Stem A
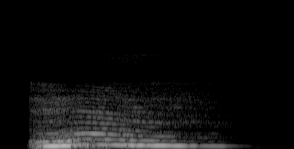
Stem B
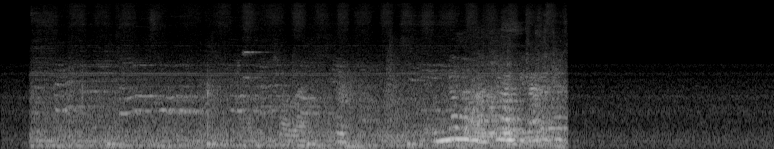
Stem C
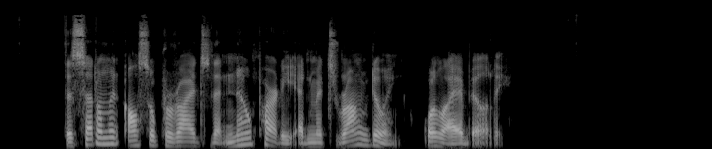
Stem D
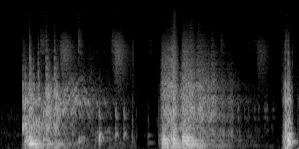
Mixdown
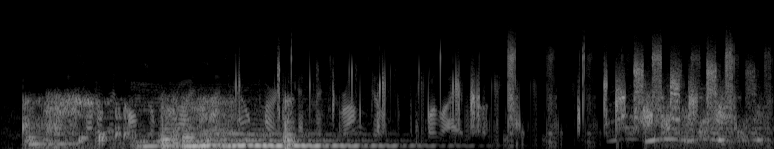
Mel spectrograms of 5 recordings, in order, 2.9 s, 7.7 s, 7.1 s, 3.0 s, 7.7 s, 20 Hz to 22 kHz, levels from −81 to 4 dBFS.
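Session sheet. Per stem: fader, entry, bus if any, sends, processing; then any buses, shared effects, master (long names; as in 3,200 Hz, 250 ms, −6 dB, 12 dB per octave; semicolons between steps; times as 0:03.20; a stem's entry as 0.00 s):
−5.5 dB, 1.00 s, bus A, no send, echo send −8.5 dB, comb filter 7.5 ms, depth 76%
−13.0 dB, 1.70 s, bus B, no send, echo send −21 dB, bit reduction 4 bits; low-pass on a step sequencer 11 Hz 300–4,600 Hz
−17.5 dB, 0.00 s, bus B, no send, no echo send, reverb reduction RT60 0.68 s; Chebyshev low-pass filter 1,300 Hz, order 2; spectral tilt −4.5 dB per octave
+0.5 dB, 0.00 s, bus A, no send, no echo send, elliptic low-pass filter 1,400 Hz, stop band 40 dB; downward compressor 2.5 to 1, threshold −25 dBFS, peak gain reduction 9 dB
bus A: 0.0 dB, multi-voice chorus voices 4, 0.35 Hz, delay 29 ms, depth 4.6 ms; downward compressor 2.5 to 1, threshold −42 dBFS, peak gain reduction 14.5 dB
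bus B: 0.0 dB, high-pass filter 750 Hz 24 dB per octave; downward compressor, threshold −38 dBFS, peak gain reduction 9 dB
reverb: not used
echo: repeating echo 387 ms, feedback 45%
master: automatic gain control gain up to 6 dB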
